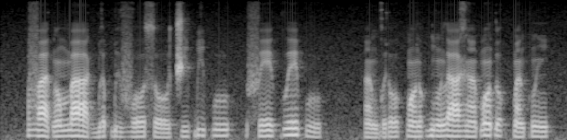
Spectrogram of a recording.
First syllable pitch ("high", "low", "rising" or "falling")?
falling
